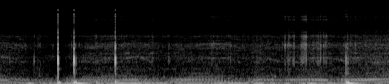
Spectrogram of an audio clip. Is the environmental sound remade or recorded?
recorded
